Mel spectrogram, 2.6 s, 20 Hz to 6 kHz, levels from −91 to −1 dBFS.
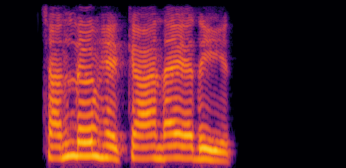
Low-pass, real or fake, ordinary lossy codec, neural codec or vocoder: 5.4 kHz; real; none; none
